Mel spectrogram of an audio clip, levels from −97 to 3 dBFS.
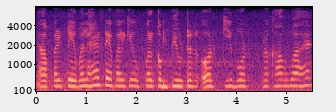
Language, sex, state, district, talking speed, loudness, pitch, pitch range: Hindi, female, Haryana, Rohtak, 140 wpm, -17 LUFS, 220 Hz, 215-225 Hz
